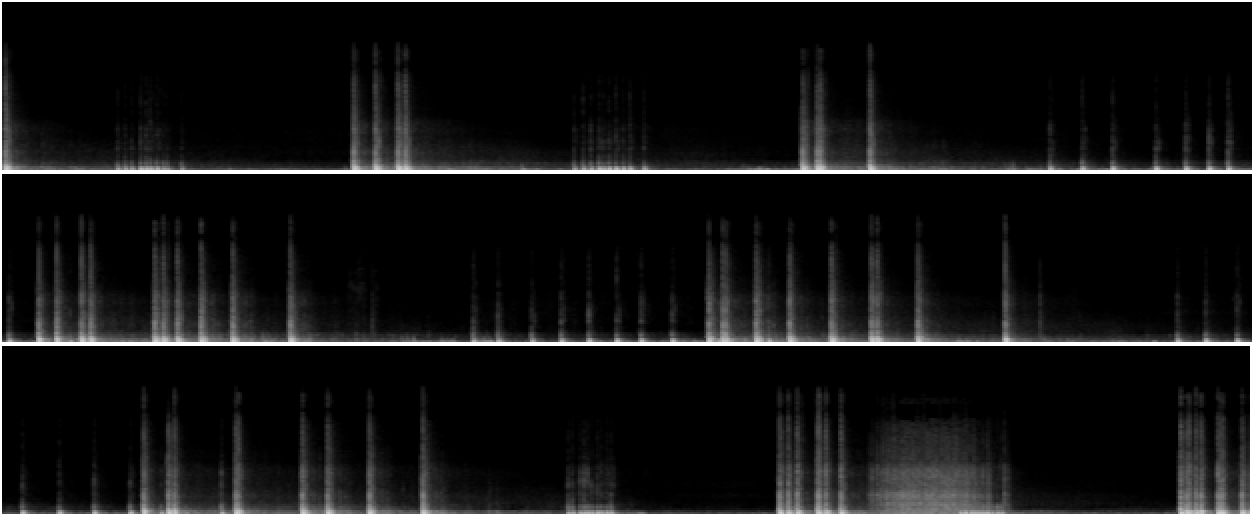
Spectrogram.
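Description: Fireworks going off in quick succession: deep launch thumps, sharp bursting reports and fast runs of cracks. Near the end, a rushing hiss rises under the shots.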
